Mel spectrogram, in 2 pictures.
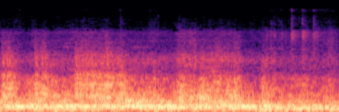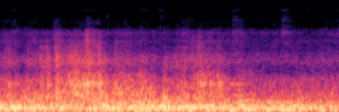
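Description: Local passenger train running at speed, heard from aboard the coach: a steady low drone with the rumble of wheels on the track.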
